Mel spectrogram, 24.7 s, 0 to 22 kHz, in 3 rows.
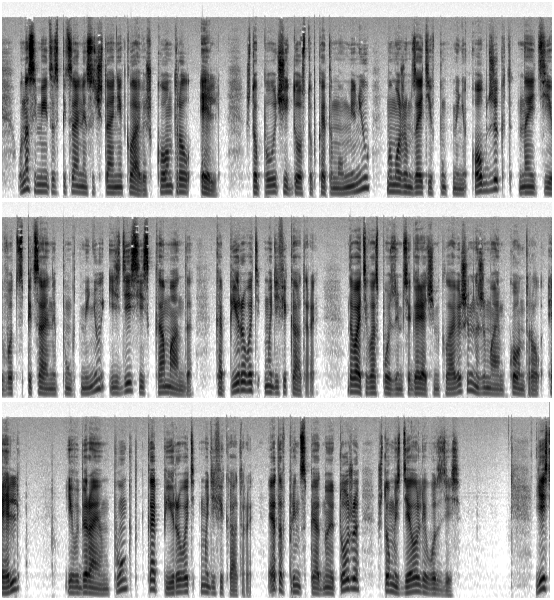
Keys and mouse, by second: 7.0-13.0 drag, 16.7 ctrl+l, 22.7-24.0 drag.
